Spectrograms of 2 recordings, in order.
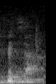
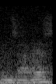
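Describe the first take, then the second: First: The word ends without a final s sound. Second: The word ends with an audible s sound. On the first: "On dit les arts ou les arès?" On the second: "c'était la version grecque"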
